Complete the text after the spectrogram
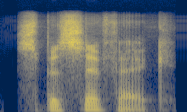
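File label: "specific", American English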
